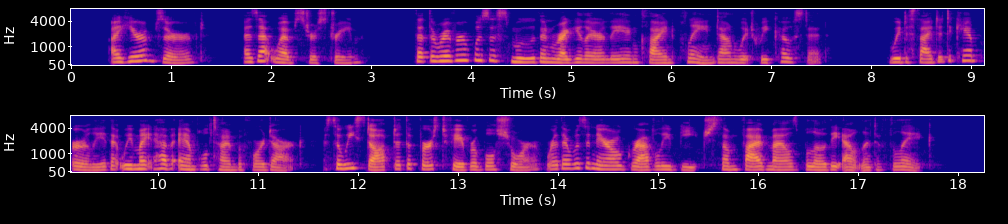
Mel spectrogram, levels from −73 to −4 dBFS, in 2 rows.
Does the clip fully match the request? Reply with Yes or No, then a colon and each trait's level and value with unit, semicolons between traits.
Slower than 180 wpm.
No: average, 190 wpm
